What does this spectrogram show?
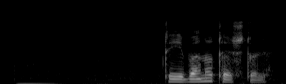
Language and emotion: Russian, angry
